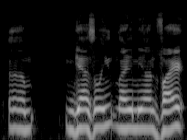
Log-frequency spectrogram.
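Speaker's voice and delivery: usual speaking voice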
